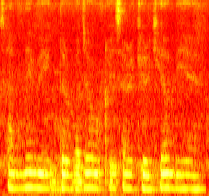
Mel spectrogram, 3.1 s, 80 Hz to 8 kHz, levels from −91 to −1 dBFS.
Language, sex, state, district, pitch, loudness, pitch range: Hindi, female, Arunachal Pradesh, Papum Pare, 210 Hz, -17 LUFS, 205-215 Hz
